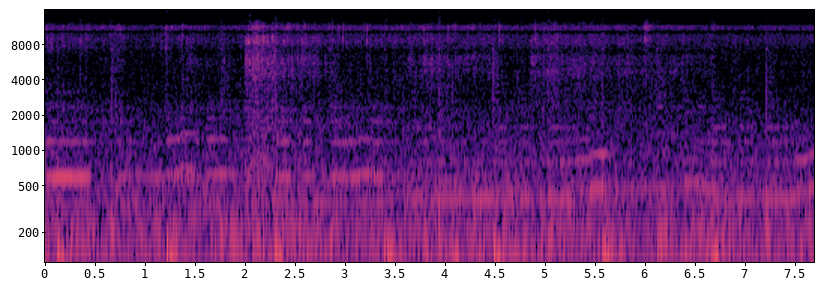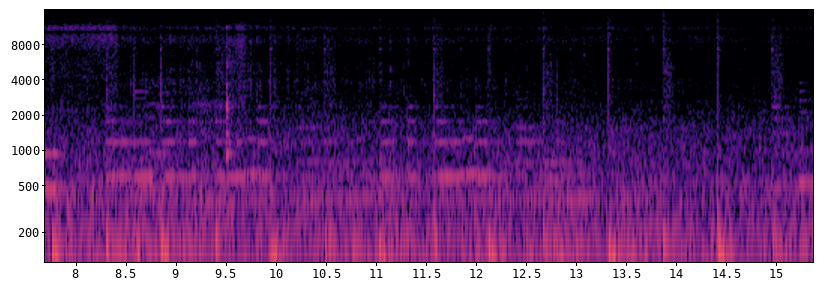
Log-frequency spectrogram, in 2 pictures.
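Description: Cinnamon roll dough sizzling inside a mini waffle iron held pressed shut, over soft background music with a steady beat.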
